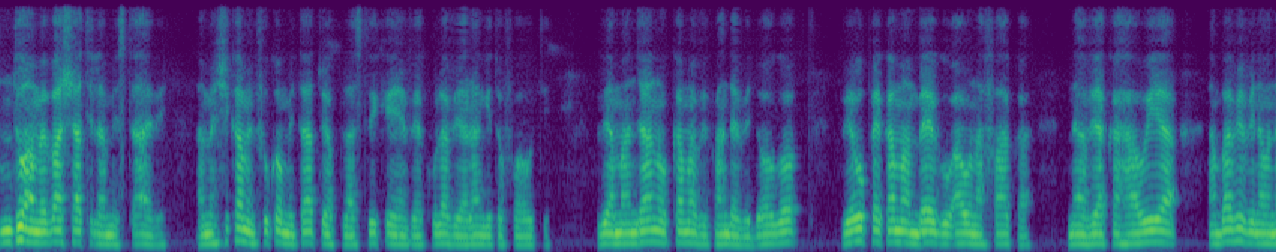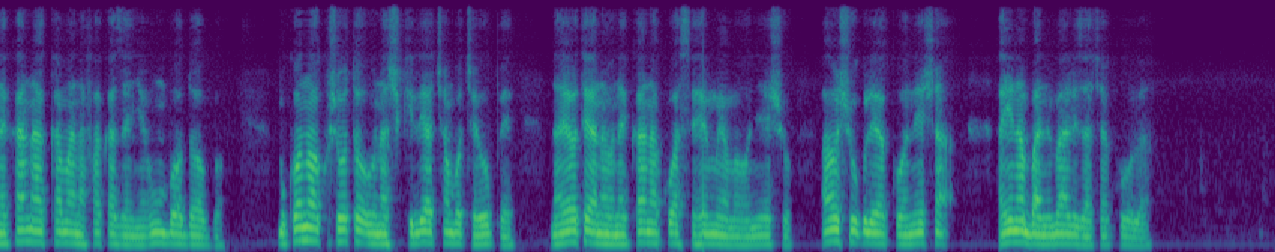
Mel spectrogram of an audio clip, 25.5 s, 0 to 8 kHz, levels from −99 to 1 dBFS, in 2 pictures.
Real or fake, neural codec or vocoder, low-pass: fake; codec, 16 kHz in and 24 kHz out, 1 kbps, XY-Tokenizer; 7.2 kHz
